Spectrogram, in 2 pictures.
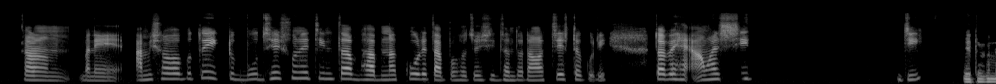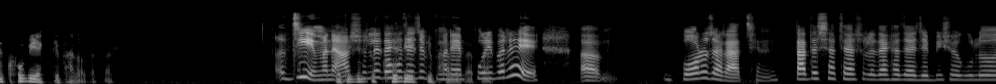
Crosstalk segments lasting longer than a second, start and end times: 13.3-14.9

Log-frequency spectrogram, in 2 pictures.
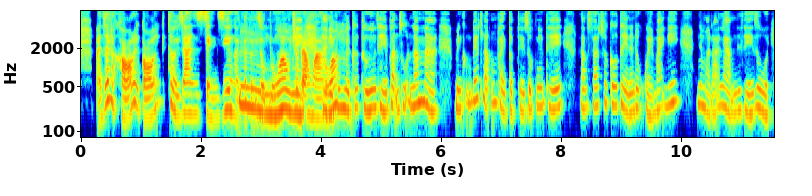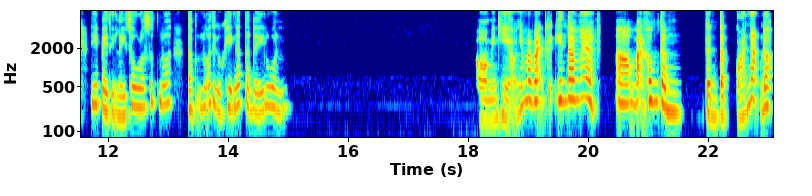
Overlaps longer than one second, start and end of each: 2.6-4.3

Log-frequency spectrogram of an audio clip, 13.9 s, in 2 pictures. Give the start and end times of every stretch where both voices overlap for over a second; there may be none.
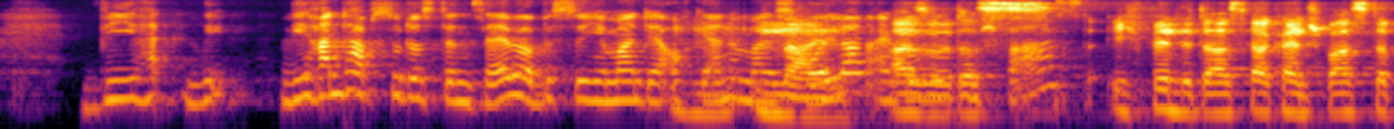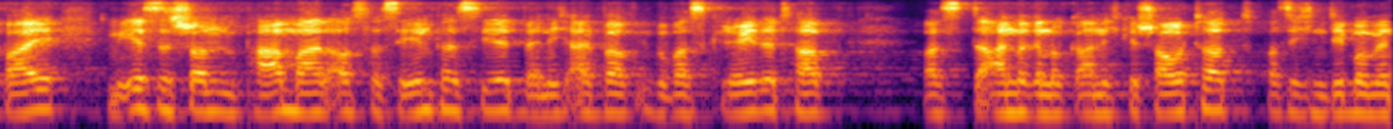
3.4-5.3

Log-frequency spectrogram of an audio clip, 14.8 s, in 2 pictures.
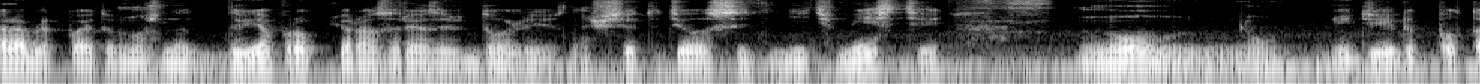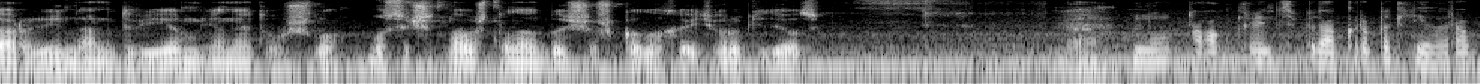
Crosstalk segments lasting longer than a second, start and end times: none

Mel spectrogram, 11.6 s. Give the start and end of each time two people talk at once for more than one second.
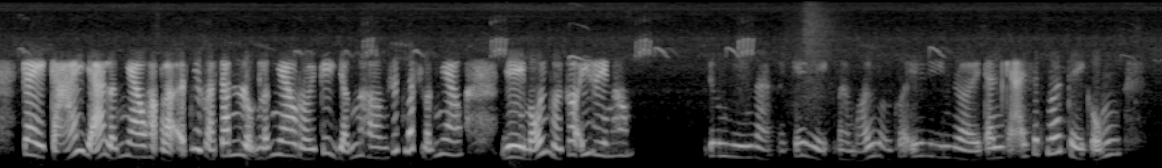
none

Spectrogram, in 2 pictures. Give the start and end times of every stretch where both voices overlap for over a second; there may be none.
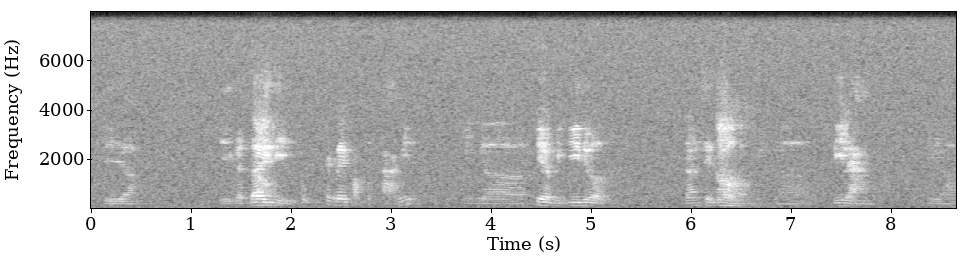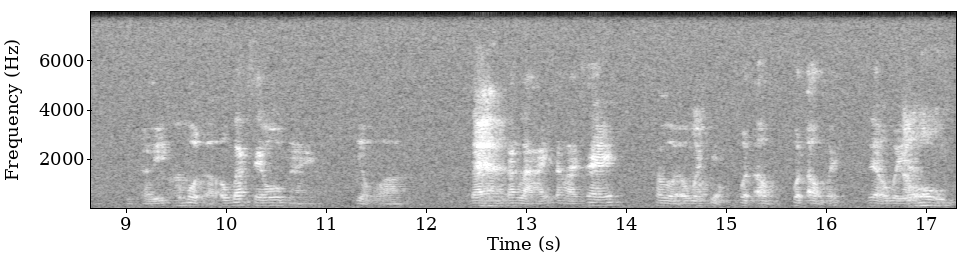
none

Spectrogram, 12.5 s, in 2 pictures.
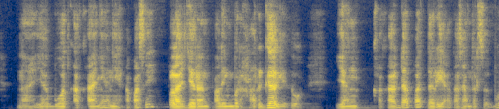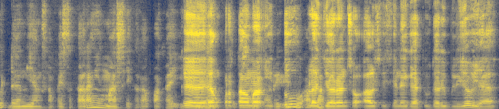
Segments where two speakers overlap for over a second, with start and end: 8.5-10.3

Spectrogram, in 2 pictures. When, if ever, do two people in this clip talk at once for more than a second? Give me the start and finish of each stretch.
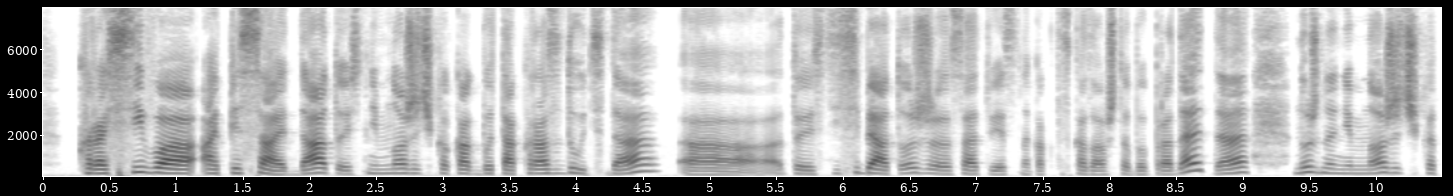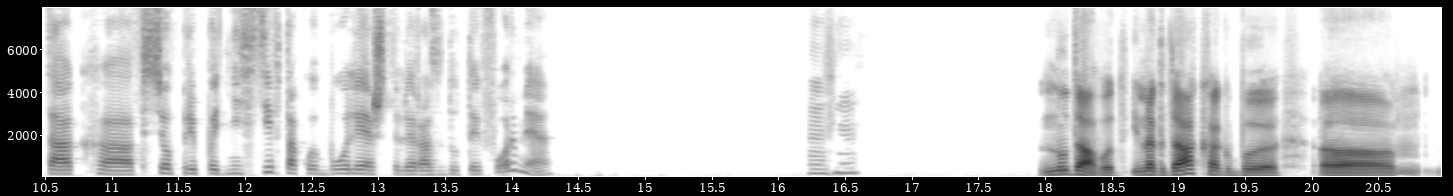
none

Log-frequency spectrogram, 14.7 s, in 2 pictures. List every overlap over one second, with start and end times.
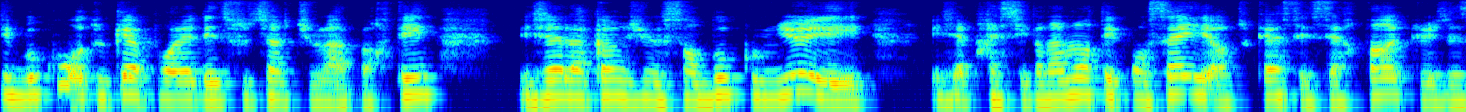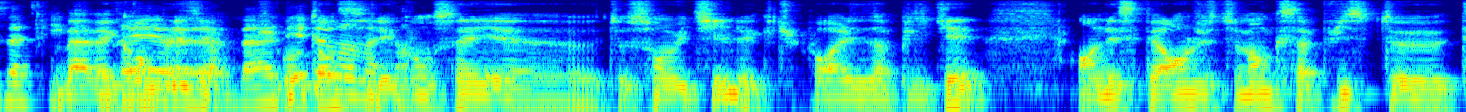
7.6-9.4

